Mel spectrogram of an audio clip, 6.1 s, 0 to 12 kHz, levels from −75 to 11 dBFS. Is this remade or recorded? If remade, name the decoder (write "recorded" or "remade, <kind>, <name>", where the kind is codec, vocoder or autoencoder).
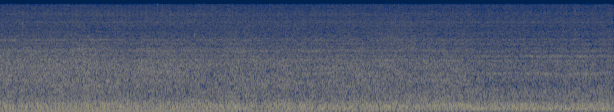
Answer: recorded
